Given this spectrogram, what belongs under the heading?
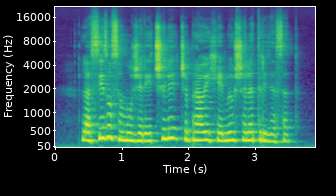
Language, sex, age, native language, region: Slovenian, female, 30-49, Slovenian, Savinja region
